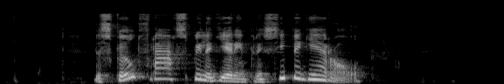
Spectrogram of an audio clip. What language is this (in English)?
Western Frisian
